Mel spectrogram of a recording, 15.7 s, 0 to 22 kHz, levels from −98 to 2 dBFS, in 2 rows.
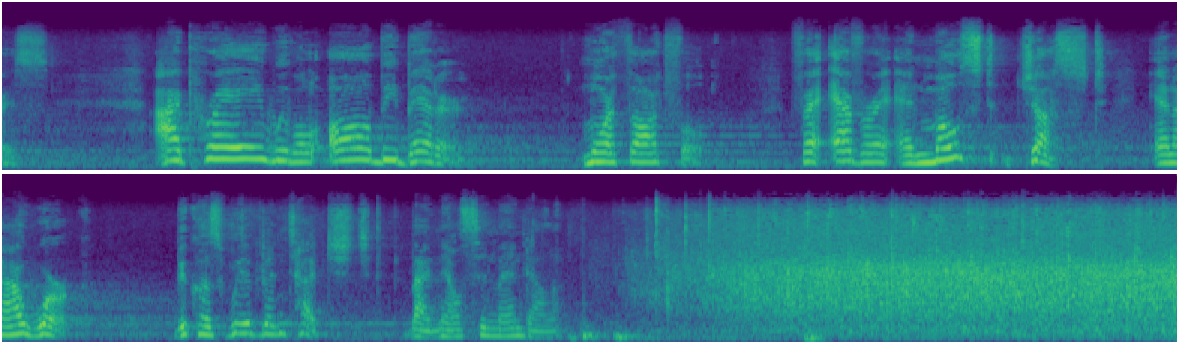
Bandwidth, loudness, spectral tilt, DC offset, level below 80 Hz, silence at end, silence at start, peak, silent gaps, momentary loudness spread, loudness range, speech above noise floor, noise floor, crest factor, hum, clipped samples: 13.5 kHz; -25 LUFS; -3 dB/octave; under 0.1%; -78 dBFS; 0 s; 0 s; -10 dBFS; none; 16 LU; 7 LU; 26 dB; -52 dBFS; 18 dB; none; under 0.1%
